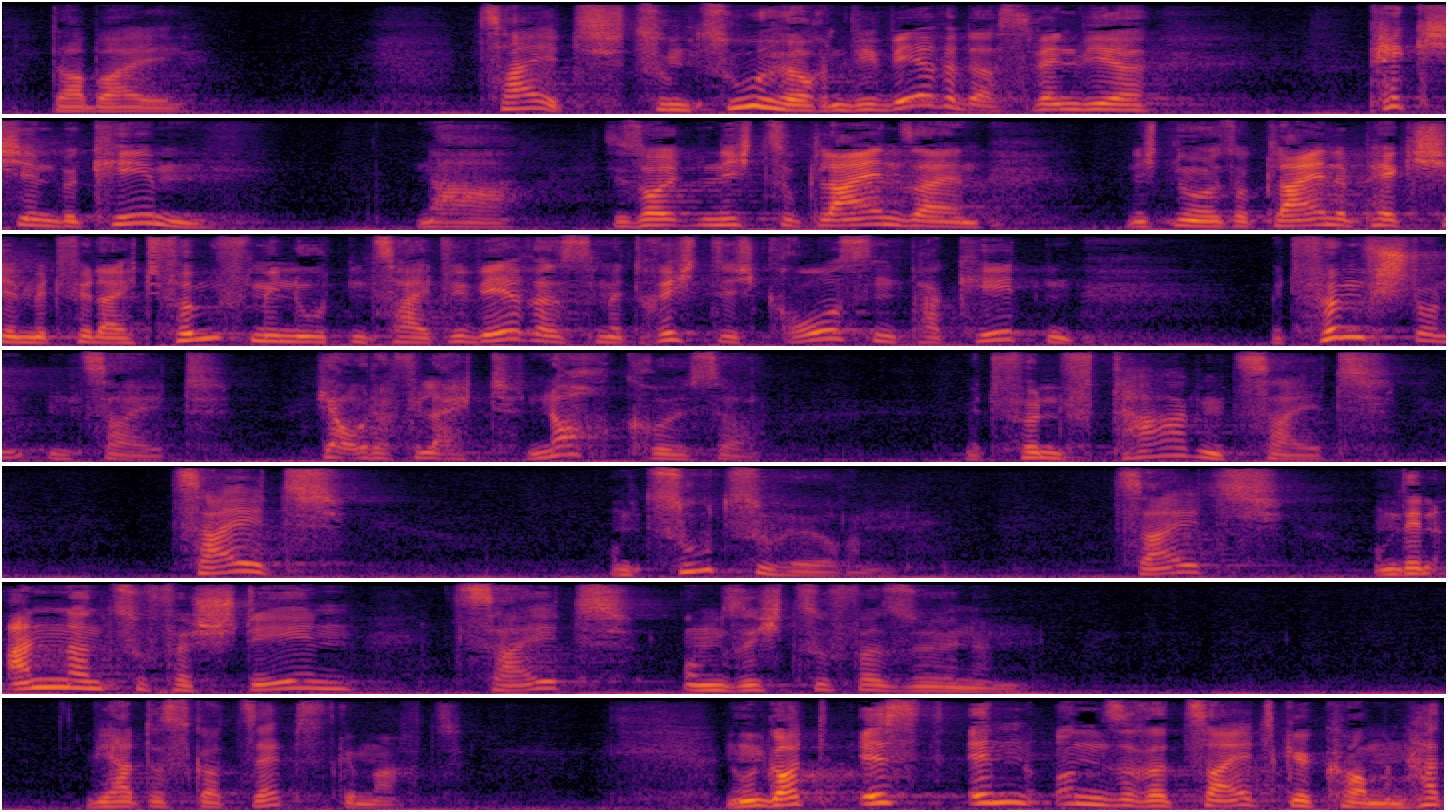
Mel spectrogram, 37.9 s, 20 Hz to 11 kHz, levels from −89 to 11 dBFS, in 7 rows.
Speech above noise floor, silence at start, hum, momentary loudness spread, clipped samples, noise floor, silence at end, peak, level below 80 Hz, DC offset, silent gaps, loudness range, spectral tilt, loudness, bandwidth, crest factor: 31 dB; 0.2 s; none; 16 LU; under 0.1%; -58 dBFS; 0 s; -2 dBFS; -52 dBFS; under 0.1%; none; 9 LU; -3 dB/octave; -26 LUFS; 11 kHz; 26 dB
